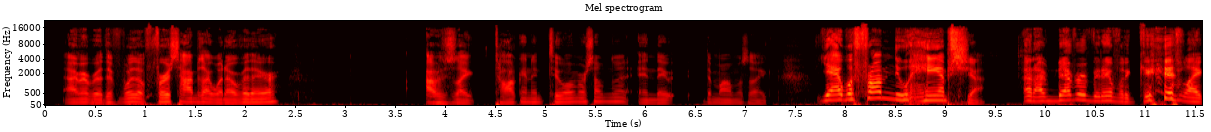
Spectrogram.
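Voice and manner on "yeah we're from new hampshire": put-on heavy, thick, laid-on New York accent, loud. Retelling what his mom said on an early visit, thick New York accent. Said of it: "the most New York accent ever".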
